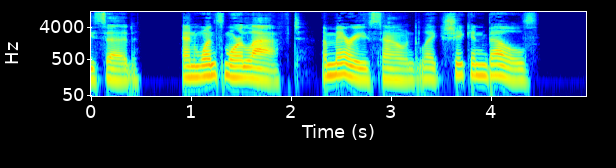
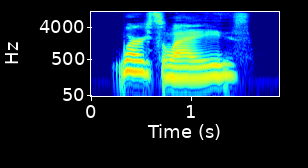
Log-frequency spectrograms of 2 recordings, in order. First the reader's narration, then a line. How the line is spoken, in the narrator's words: Garth said, but his voice was faint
